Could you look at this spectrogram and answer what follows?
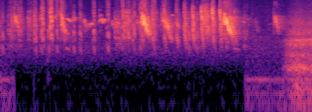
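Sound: bengalese finch song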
